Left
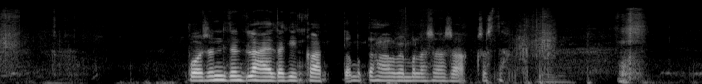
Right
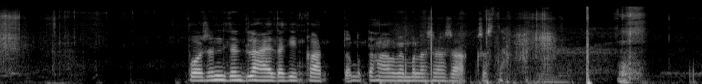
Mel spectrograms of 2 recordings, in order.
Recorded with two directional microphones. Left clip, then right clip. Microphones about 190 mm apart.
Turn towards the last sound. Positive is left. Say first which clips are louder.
# right 2 dB
turn(degrees=-25)  # may be behind; listen again after turning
